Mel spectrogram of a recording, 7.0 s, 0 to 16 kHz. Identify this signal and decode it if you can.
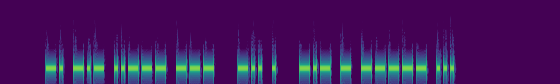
Morse code, heard as a keyed tone, about 28 wpm, 700 Hz. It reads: NK2O DE KT0S
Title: USA Callsign DE Callsign - 4 Characters - 28wpm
